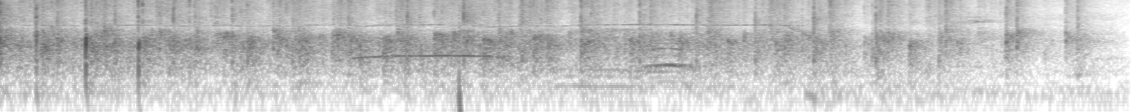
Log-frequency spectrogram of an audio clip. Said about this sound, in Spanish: Dale un aplauso a Él.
